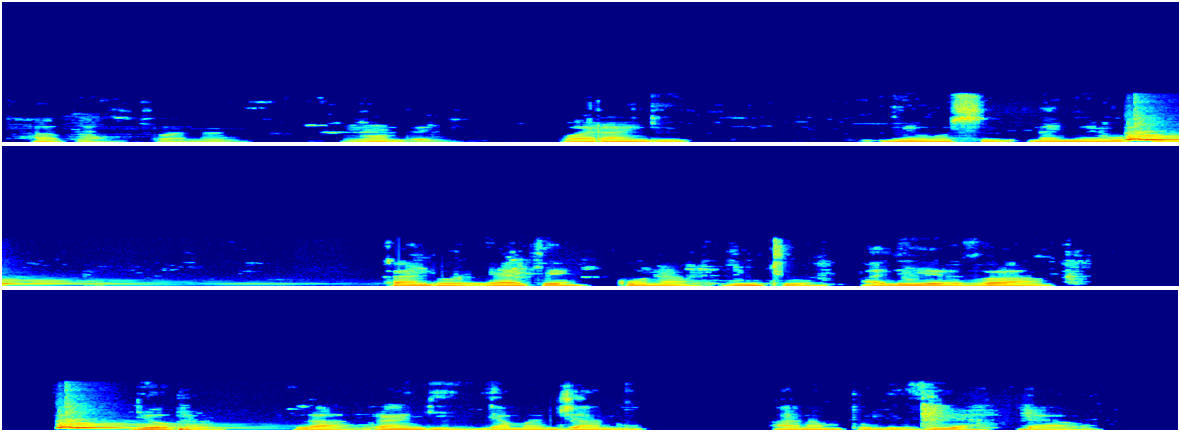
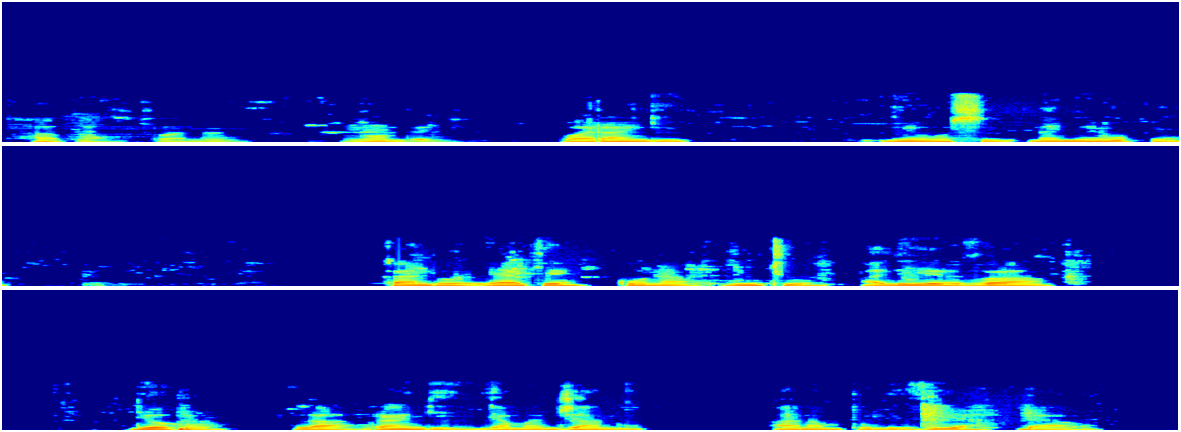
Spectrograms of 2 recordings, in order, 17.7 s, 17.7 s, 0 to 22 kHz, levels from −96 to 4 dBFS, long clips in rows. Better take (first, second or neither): second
